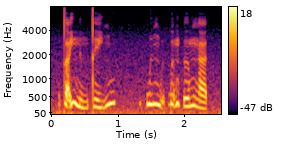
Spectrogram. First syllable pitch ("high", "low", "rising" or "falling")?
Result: rising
